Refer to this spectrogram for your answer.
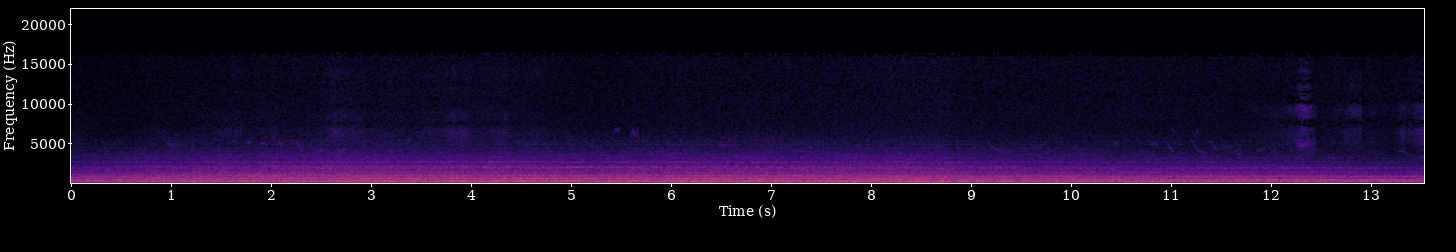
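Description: A small diesel train carriage rumbles steadily across a viaduct, a loud continuous engine drone with a humming tone and rhythmic low clatter that holds evenly throughout, with no one talking.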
